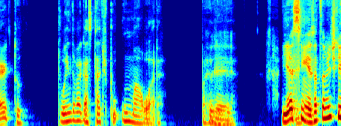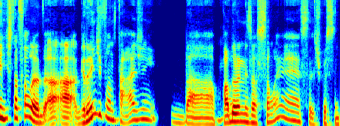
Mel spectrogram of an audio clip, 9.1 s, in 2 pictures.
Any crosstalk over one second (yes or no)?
no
